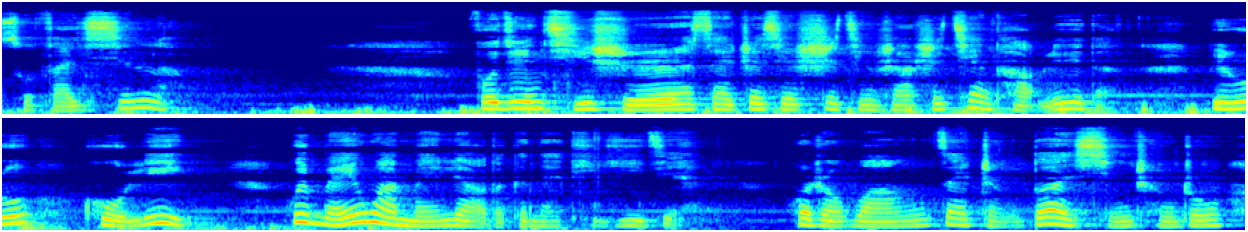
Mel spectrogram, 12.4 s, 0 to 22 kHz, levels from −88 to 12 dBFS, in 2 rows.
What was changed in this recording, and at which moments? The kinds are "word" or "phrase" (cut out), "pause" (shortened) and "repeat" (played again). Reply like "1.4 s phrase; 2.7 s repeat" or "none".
none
